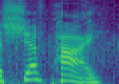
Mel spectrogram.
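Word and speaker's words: Chef Pii: This girl, a Chef Pie. That's how you say her name.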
